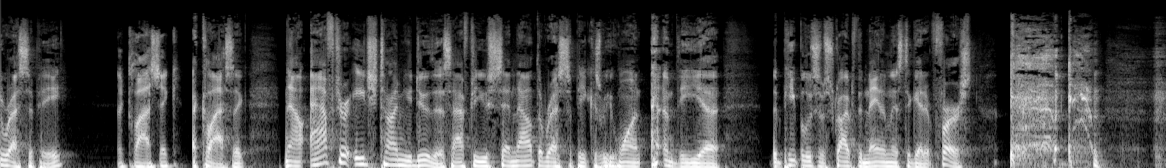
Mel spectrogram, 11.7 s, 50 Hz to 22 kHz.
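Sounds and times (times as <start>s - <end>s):
speech: 0.0s - 11.6s
cough: 10.1s - 11.6s.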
